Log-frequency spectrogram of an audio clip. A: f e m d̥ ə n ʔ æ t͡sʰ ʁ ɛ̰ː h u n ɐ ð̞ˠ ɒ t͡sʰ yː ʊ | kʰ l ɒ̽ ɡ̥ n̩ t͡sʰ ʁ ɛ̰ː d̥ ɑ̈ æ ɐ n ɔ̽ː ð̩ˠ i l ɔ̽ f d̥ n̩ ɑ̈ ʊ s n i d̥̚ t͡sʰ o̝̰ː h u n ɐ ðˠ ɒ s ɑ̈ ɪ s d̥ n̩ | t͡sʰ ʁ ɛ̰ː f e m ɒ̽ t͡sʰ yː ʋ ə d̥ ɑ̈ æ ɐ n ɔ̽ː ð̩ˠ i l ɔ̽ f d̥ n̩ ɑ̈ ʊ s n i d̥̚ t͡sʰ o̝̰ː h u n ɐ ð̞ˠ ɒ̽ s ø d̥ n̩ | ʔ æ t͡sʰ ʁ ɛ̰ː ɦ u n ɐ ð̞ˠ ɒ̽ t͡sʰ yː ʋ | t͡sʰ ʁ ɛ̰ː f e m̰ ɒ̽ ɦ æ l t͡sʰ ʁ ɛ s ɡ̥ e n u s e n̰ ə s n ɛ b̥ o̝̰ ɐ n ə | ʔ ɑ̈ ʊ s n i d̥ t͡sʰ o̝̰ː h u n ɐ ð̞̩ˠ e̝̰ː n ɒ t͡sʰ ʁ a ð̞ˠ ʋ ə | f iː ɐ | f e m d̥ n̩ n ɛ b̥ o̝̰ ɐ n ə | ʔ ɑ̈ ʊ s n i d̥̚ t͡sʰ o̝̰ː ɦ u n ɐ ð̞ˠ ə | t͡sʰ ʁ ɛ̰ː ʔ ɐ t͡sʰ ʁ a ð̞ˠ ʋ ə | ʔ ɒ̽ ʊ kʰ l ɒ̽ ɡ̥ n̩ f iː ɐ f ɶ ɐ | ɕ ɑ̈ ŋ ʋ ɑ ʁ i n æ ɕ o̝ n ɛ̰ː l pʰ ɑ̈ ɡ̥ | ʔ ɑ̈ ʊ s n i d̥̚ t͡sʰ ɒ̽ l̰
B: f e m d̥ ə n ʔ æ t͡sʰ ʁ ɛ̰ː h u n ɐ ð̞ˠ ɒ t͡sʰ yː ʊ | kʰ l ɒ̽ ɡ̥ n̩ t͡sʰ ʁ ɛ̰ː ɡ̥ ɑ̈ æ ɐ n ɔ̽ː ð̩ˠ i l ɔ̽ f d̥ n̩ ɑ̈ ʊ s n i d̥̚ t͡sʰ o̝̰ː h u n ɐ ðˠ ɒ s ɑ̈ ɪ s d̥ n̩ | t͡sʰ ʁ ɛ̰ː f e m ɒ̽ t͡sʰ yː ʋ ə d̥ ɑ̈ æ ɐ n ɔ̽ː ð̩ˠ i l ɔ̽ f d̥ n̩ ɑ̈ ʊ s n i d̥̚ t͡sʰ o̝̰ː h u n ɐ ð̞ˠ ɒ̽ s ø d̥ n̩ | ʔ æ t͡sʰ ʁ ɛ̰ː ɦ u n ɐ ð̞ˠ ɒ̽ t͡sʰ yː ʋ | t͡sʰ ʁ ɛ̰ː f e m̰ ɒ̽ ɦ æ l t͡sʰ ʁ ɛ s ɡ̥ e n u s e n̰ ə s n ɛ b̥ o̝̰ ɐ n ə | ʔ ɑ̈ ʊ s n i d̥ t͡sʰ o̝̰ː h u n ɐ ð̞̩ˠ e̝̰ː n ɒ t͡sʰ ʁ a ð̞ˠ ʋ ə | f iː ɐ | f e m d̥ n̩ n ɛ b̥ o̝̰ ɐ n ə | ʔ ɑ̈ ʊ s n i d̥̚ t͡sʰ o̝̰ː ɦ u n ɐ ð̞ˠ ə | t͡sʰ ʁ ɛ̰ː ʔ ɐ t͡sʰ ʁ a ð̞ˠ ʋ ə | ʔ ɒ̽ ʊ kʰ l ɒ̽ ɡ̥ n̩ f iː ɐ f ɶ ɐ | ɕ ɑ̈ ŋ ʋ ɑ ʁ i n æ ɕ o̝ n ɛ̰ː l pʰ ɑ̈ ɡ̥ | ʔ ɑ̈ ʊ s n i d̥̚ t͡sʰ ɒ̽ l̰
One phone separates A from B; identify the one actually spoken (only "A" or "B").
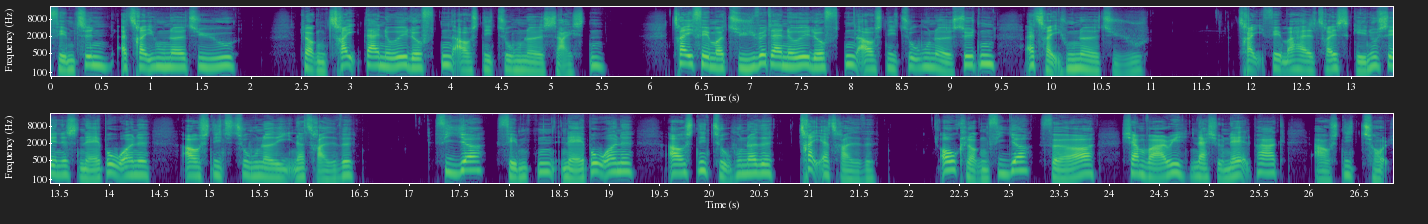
A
